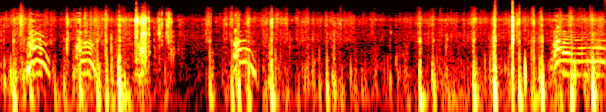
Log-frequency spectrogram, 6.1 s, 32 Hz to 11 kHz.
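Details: Plott hound recorded in 2017 giving loud, arched barks that rise and fall, in bursts near the start, middle and end, over scuffing thumps and rustling.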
